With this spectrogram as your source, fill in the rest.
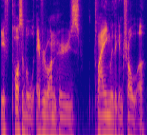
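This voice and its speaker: A man's voice: lowish voice, a little fast. A man co-hosting a gaming podcast, chatting casually in a rambling way full of fillers. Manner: rambling, filler-heavy, animated retelling. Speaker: podcast co-host. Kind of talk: casual chat.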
